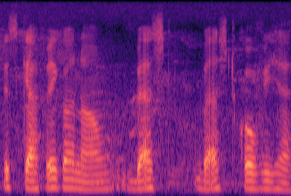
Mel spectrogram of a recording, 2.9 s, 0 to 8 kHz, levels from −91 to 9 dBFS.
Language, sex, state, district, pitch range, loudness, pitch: Hindi, male, Chandigarh, Chandigarh, 115-135 Hz, -20 LUFS, 120 Hz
